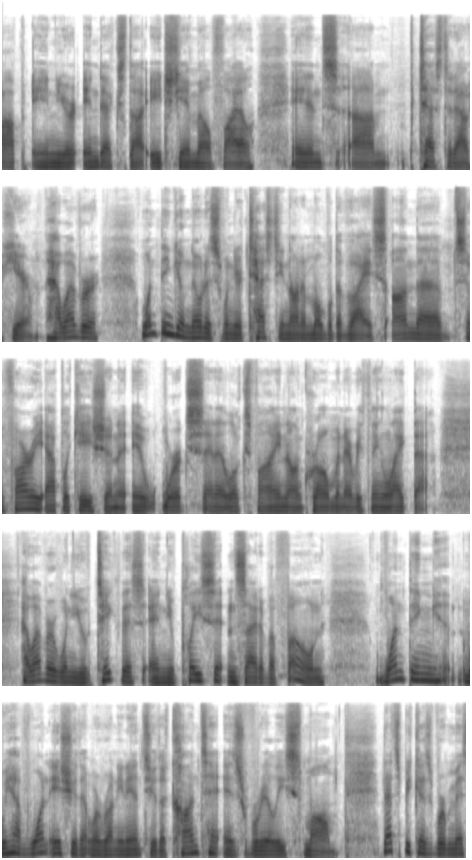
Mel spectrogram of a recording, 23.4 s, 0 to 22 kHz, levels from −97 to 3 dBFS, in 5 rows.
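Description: Gain pumping throughout, likely excess gain into a fast limiter: gain swings about 15 dB around loud sounds; waveform looks flattened.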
